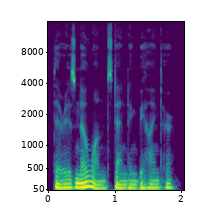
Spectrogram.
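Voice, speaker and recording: A man with a low voice narrates the stage directions of an audio drama. He is measured and descriptive, and the recording is close and dry. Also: steady tone, dark tone, dry recording. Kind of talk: scripted narration of play scene directions.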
